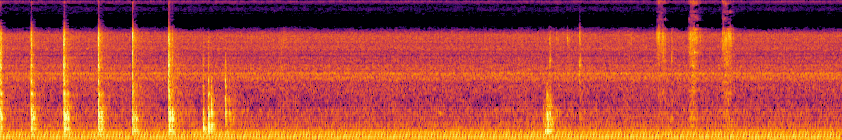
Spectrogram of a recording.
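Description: Hammer driving a nail into a timber rail: about eight sharp strikes, a little over two a second, which stop about three seconds in. A single duller knock follows near the middle, and a few light knocks come near the end.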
